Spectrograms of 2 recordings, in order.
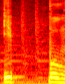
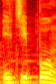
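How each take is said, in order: First: A doubled 'p' replaces the 'chi' syllable. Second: A full 'chi' syllable comes before the 'p'. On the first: The speaker calls it right. "tapi menjadi ipung" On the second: The speaker calls it wrong. "dia bukan ichipung ya, bukan"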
